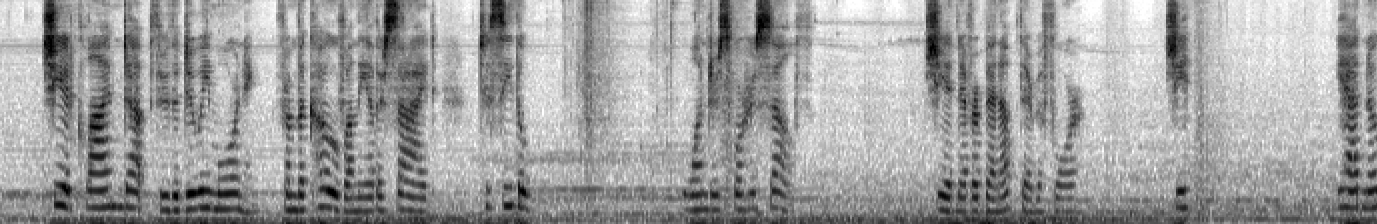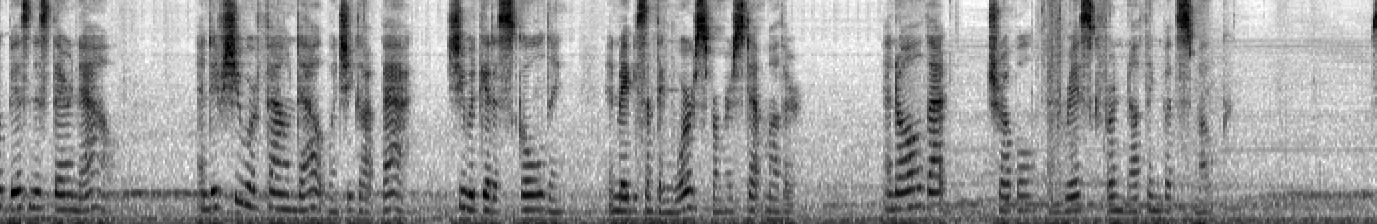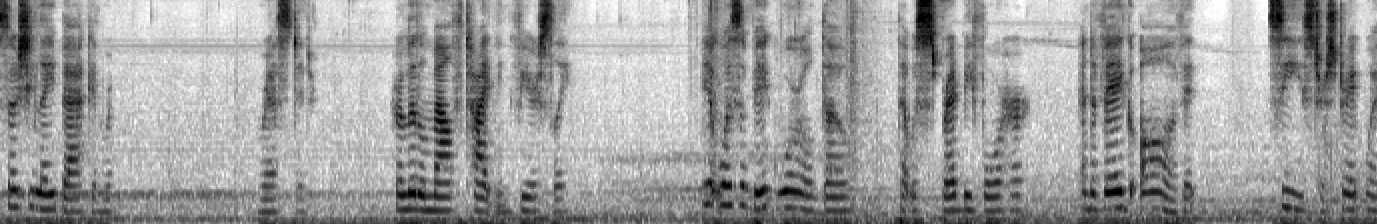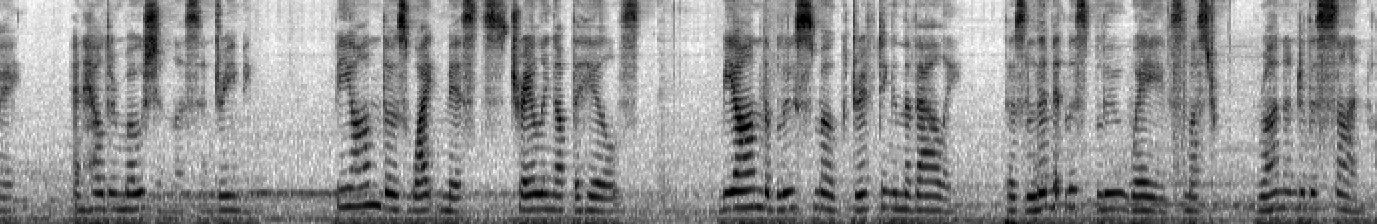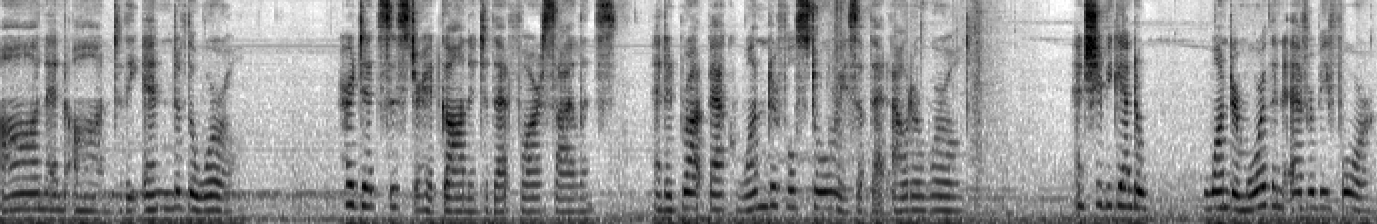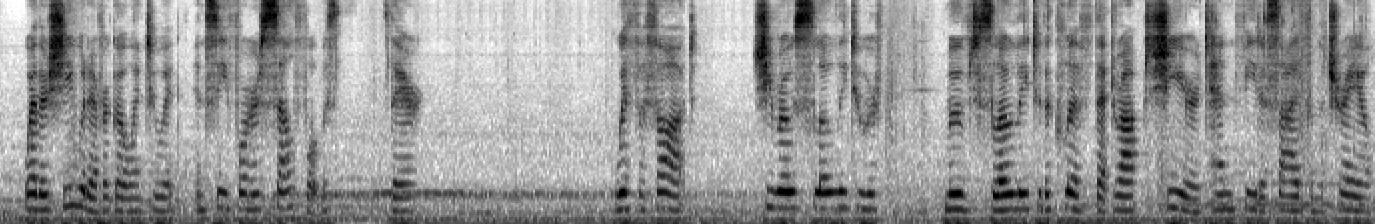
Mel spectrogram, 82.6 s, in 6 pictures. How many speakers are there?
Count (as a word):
one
